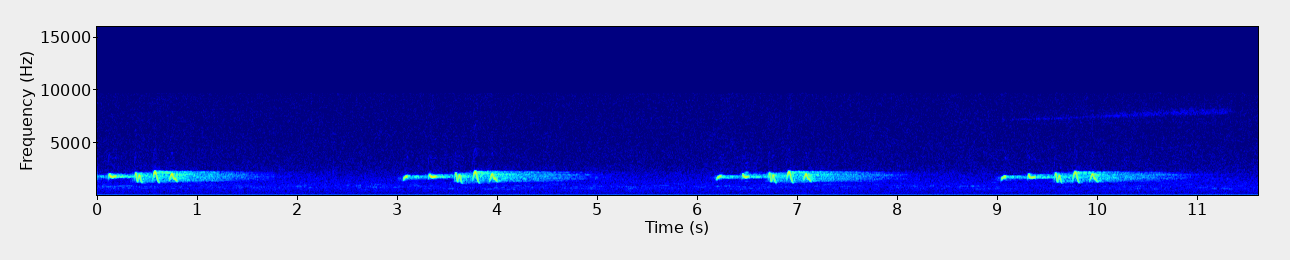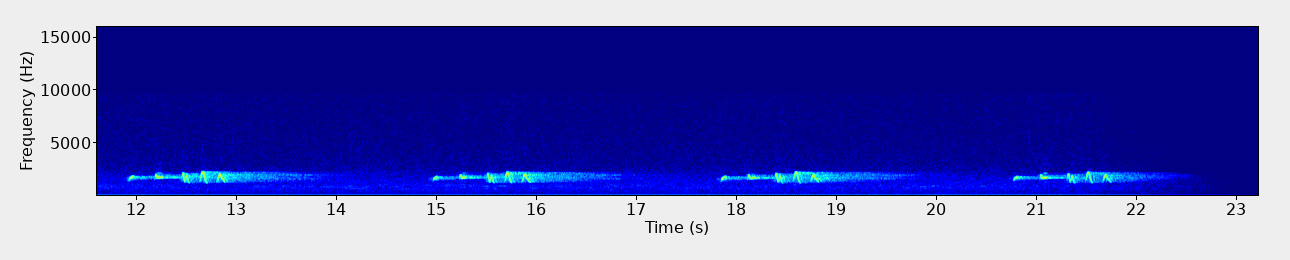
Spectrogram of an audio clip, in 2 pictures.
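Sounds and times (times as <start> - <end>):
lesser cuckoo song of staccato whistled phrases: 0.0 - 1.4, 3.0 - 4.7, 6.2 - 7.8, 9.0 - 10.7, 11.9 - 13.7, 15.0 - 16.7, 17.8 - 19.6, 20.8 - 22.2.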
